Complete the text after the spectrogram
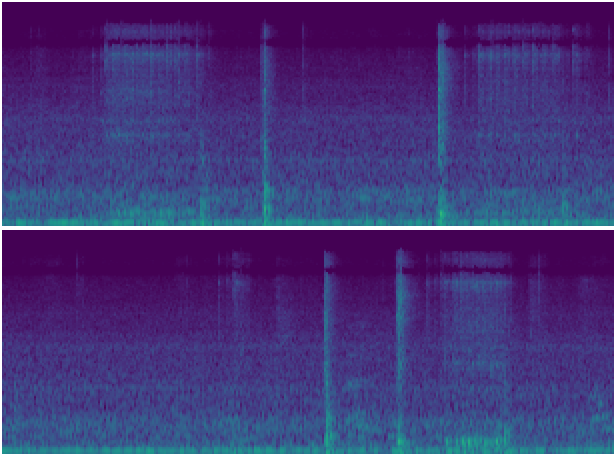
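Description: A sewing machine whirs as it stitches in short bursts.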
